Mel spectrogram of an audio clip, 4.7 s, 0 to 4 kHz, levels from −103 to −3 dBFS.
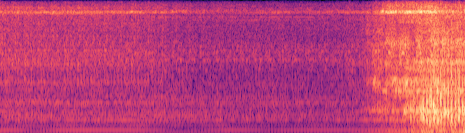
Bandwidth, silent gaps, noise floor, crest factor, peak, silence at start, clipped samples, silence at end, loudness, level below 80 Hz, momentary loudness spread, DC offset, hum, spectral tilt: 4 kHz; none; -39 dBFS; 16 dB; 0 dBFS; 0 s; 0.4%; 0 s; -11 LUFS; -40 dBFS; 28 LU; under 0.1%; none; -7.5 dB/octave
